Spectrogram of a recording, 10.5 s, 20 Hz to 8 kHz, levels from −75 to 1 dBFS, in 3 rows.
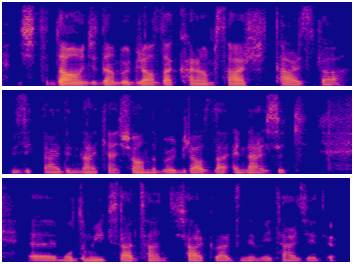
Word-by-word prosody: işte 120 -1 -2
daha 125 0 +10
önceden 125 0 +1
böyle 125 -2 +1
biraz 120 0 +3
daha 120 0 +3
karamsar 115 +1 +1
tarzda 95 0 -1
müzikler 100 0 -6
dinlerken, 105 +4 -4
şu 125 -3 0
anda, 105 -1 -1
böyle, 100 -1 -2
biraz 95 -2 -1
daha 100 0 -1
enerjik, 90 -3 -3 0.8
eee, 95 0 0
modumu 100 +1 -3
yükselten 95 -1 -2
şarkılar 95 -1 -2
dinlemeyi 100 0 -8
tercih 95 -2 -6
ediyorum. 90 - -10
100 Hz, 130 wpm, -28 LUFS, 95-115 Hz, 0.8 s, daha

